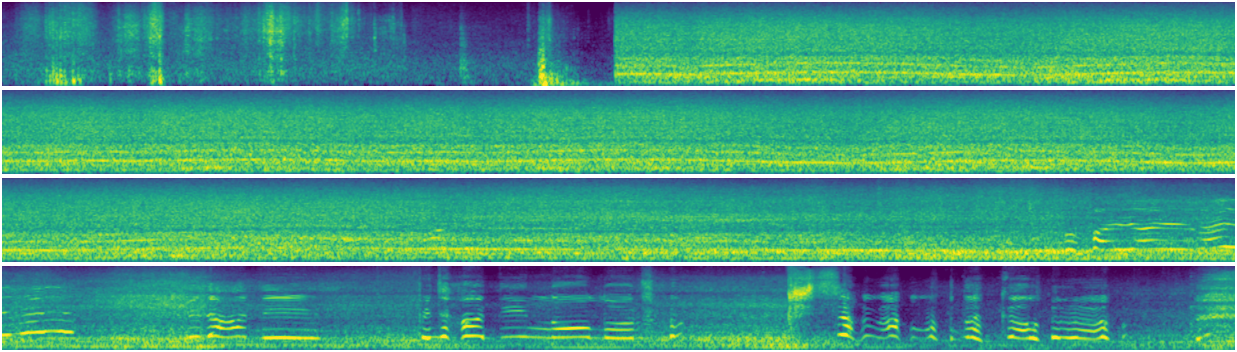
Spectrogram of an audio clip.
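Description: A vehicle engine revs hard and steadily while its wheels are stuck in snow at a winter camping spot, the strained drone wavering up and down for many seconds, with voices speaking near the end.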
